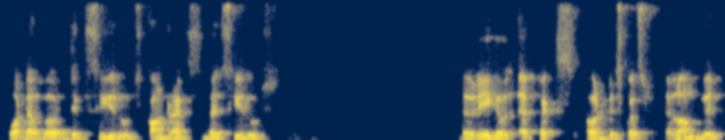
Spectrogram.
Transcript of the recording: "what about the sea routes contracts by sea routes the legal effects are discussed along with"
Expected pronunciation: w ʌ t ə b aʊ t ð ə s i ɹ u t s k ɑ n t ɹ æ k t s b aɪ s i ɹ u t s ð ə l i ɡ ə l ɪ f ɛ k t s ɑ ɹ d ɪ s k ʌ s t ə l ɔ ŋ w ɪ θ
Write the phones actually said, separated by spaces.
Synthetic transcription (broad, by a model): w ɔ t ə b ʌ t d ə s i ɹ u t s k ɑ n t ɹ æ k t s b aɪ s i ɹ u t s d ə l i ɡ ə l ɪ f ɛ k t s ɑ ɹ d ɪ s k ʌ s t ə l ɔ ŋ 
